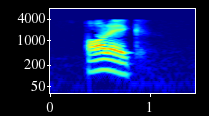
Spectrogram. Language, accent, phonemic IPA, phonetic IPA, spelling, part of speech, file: Armenian, Eastern Armenian, /ɑˈɾeɡ/, [ɑɾéɡ], Արեգ, proper noun, Hy-Արեգ.ogg
- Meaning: a male given name, Areg and Arek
